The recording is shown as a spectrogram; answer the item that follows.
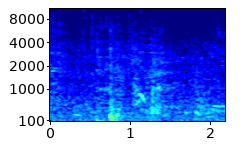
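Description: Faint open-air baseball field ambience: distant voices and one sharp knock a little under a second in.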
